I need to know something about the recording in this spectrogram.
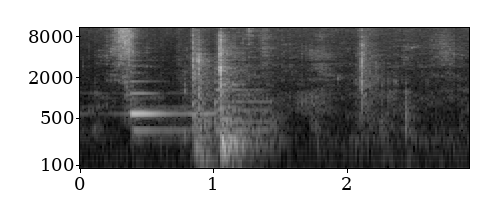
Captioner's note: door shuts, music stops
